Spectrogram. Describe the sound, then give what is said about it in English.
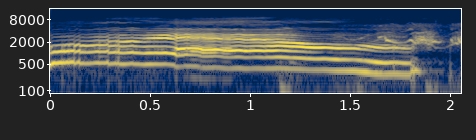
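A person lets out one drawn-out, strained vocal roar lasting about two seconds, loud and raspy, its pitch sliding slowly downward before breaking off at the end. “All right, go ahead and roar.”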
